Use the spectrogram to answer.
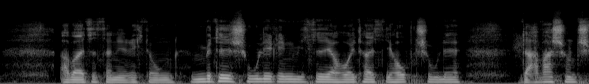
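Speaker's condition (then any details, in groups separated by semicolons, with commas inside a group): Cleft palate; listeners messaged that he cannot be understood, mimicked and mocked when reading aloud at school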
